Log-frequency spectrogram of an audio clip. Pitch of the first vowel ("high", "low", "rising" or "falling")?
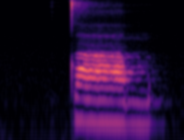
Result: low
